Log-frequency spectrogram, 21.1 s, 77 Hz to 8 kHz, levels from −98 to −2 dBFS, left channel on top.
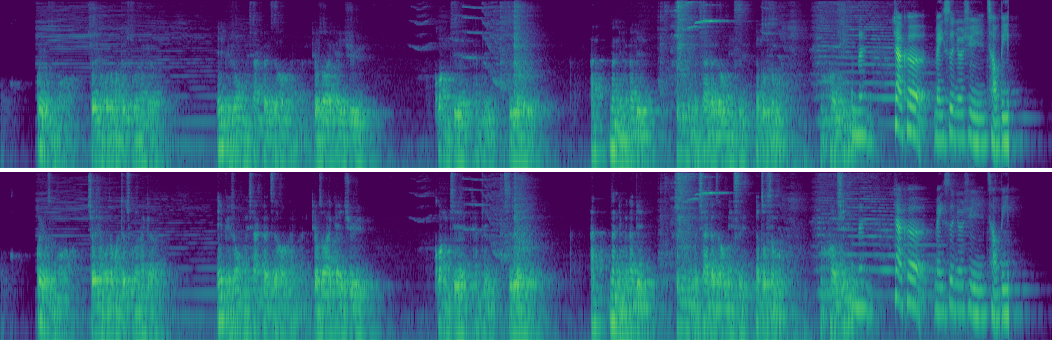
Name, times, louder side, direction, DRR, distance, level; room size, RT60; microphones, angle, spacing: sound 1, 0.7-19.4, left 2 dB, 25° left, 5.9 m, -53 dB
voice 1, 0.7-1.5 1.8-3.2 4.3-7.3 8.7-10.7 11.8-13.1 13.5-15.6 16.4-17.1, equal, 85° right, 4.9 m, -35 dB
voice 2, 17.0-17.5 17.9-20.2, left 5 dB, 85° left, 0.8 m, -33 dB
28.0 x 21.0 x 6.2 m
head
